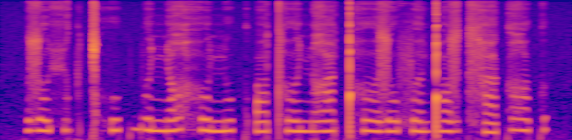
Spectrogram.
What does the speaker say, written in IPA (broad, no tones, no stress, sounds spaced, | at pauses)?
z o ç o k ǀʰ u k b ɤ ɲ ə ʁ h o ɲ u k ʔ ɒ tʰ ɤ ɲ ʁ a ǃʰ ɤ z o f ə ŋ͡ǃ ɒ z t͡sʰ a k ʁ ɤ k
